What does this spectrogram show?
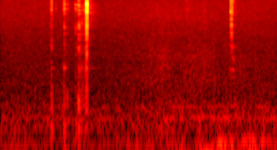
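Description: Small scissors trimming eyebrows make a few quick, crisp snips in a short cluster, followed by a single faint snip after a pause, over a quiet background with no talking.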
